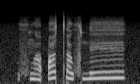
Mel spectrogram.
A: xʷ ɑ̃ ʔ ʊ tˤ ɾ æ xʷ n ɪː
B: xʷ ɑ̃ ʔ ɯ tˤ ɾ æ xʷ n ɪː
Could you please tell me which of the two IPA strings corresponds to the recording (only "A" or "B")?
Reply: A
